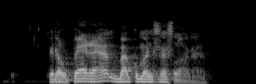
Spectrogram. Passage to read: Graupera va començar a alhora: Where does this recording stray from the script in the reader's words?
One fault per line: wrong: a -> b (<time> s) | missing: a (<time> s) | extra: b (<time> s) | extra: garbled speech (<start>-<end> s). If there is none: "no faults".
no faults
